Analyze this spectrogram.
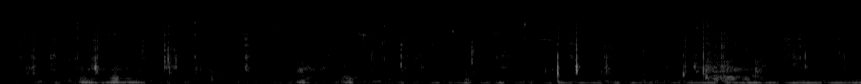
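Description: Hands kneading a damp homemade groundbait dough of seedy chicken feed, polenta and flour: faint, irregular crunching with scattered small clicks.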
